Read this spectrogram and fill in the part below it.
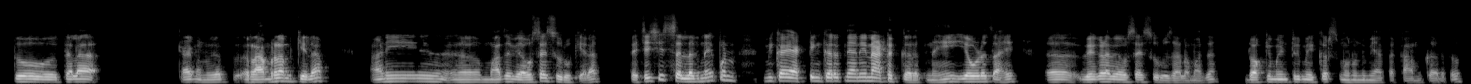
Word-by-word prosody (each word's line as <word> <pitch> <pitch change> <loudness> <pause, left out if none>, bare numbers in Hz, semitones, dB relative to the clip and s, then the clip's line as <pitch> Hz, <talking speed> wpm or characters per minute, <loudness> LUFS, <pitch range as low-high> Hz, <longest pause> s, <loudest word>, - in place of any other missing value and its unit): तो 130 - +6 0.4
त्याला 125 0 +4 0.9
काय 115 +1 0
म्हणूयात, 115 0 -4 0.2
रामराम 130 +6 +5
केला 130 +3 +3 0.6
आणि 140 +3 0 0.2
अ, 115 -5 -2
माझा 115 +3 -1
व्यवसाय 115 +4 +2
सुरू 120 -7 -1
केला, - - -3 0.3
त्याच्याशी 155 +8 -1
संलग्न 140 -8 +3
आहे 175 - -2
पण 200 -3 -1 0.3
मी 165 +1 -6
काय 165 -2 +6
एक्टिंग 150 +2 +1
करत 165 +1 +2
नाही 170 - +3
आणि 170 - +1
नाटक 150 -3 +4
करत 105 -2 0
नाही 125 +6 -3
एवढंच 130 0 +5
आहे, 120 +4 -1 0.3
अ, 110 - -3 0.3
वेगळा 120 +2 +4
व्यवसाय 110 -2 0
सुरू 105 -2 -4
झाला 95 -1 -6
माझा 95 +6 -8 0.4
डॉक्युमेंटरी 120 +2 +1
मेकर्स 125 +3 -4
म्हणून 105 -1 -6
मी 100 0 -7
आता 95 0 -11
काम 90 0 -11
करतो. 90 +6 -9
120 Hz, 165 wpm, -22 LUFS, 110-140 Hz, 0.9 s, तो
